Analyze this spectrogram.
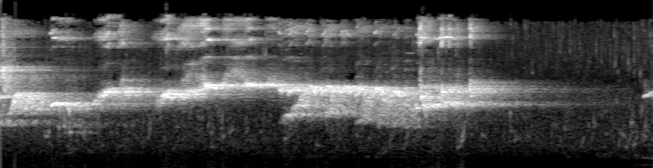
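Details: White-rumped shama song played as a master for training other shamas: long, mellow, flowing whistles wavering up and down, softening to quiet before a brief closing note.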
